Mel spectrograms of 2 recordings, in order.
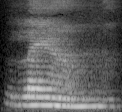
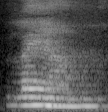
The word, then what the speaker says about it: lamb: Lamb, lamb. Thumb, thumb. This is my thumb. And plumber, plumber. Person who fixes the pipes. We have other words too where the letter B is not pronounced.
